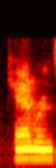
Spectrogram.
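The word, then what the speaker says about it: Camron: You can find me everywhere on social media at Cameron Smith. No E in Cameron. Again, as I always like to say, Cameron, the rapper, made my name cool.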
